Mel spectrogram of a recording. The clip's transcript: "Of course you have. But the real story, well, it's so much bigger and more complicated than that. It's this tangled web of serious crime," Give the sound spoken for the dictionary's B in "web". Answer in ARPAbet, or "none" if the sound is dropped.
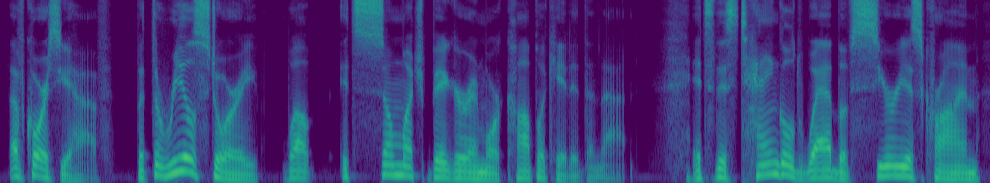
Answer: B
